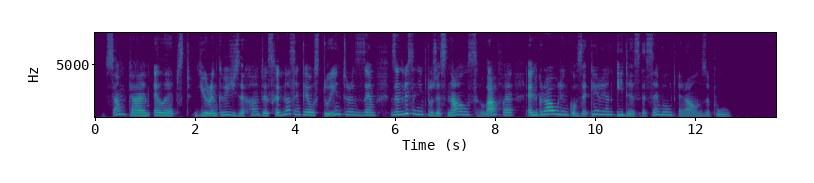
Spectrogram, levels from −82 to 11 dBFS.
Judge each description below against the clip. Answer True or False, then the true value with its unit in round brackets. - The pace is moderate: False (130 wpm)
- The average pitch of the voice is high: True (250 Hz)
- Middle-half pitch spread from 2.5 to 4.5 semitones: False (5.5 semitones)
